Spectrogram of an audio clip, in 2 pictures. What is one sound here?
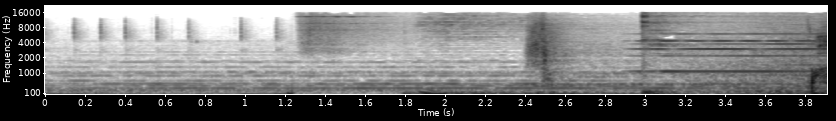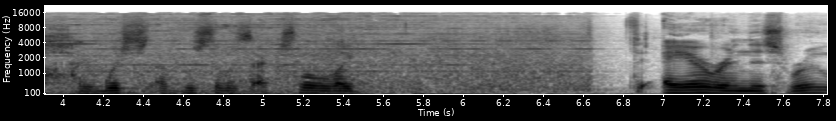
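Game music and sound effects ring out, then stop.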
